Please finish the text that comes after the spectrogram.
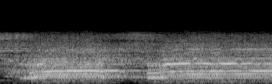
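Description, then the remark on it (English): A steam train whistle on the radio programme The Railroad Hour sounds two long, loud, sustained blasts before the train pulls out, the first briefly dipping before the second begins, with no voices present. “All aboard! Well, it looks as though we're ready to pull out”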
